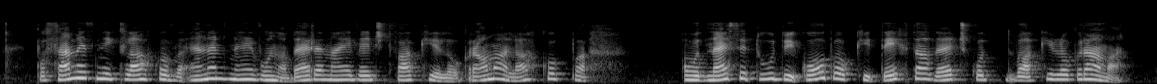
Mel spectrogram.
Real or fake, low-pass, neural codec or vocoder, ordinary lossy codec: fake; 7.2 kHz; codec, 16 kHz, 4 kbps, X-Codec, WavLM features, trained on Multilingual LibriSpeech; none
